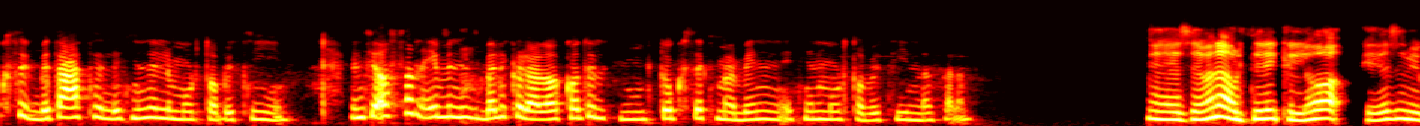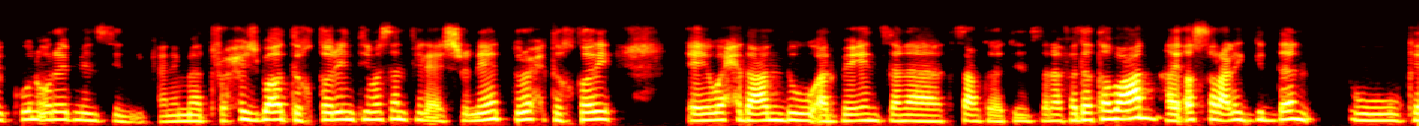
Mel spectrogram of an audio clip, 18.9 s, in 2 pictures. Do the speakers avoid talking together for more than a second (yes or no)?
yes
